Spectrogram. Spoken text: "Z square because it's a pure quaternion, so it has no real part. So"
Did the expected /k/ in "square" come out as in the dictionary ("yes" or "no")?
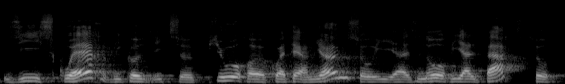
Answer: yes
